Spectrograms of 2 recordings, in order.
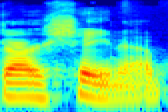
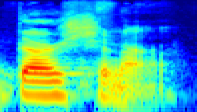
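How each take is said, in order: First: The second a is pronounced as a full syllable. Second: The second a is dropped, giving two syllables. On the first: The speaker calls it wrong. "someone might say it's Darshana" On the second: The speaker calls it right. "but it's really Darshana ... you kind of drop the second A"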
